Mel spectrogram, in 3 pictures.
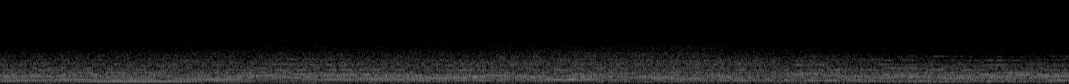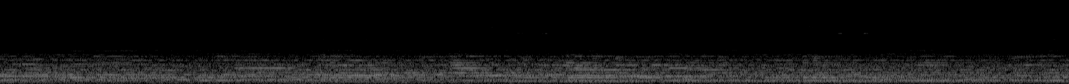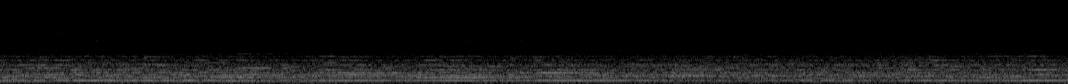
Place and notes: Hildesheim, Deutschland - Kirchengeläut zweiter Advent
Das Kirchengeläut zum zweiten Advent mischt sich zu einem einzigen Klang, gehört von oberhalb der Stadt. Unterbrochen durch den 10-Uhr-Schlag der Moritzberger Kirchen. Strahlend blauer Himmel, etwa 0°C und Raureif.
Church bells on second advent mixed into one sound, heard from above the city. Clear blue sky, around 0°C, hoarfrost.
Recording: Zoom H2
Hildesheim, Germany, 4 December 2016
